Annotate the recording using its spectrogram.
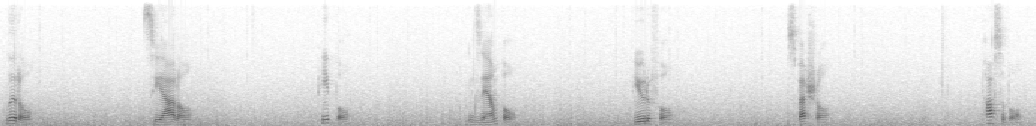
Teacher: For syllabic L, the consonant is the whole syllable. It sounds like ol, ol.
